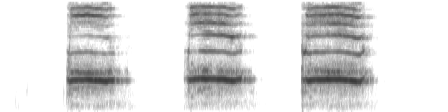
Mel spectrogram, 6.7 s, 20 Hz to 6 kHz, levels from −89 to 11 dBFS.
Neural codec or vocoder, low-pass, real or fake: none; 5.4 kHz; real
